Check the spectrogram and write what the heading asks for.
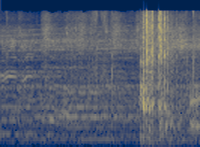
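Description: Background music, and about one and a half seconds in a single sharp crack with a brief rustle after it: the tight seal of a clear plastic photo-card sleeve tearing open.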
